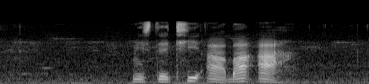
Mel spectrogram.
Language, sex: Southern Sotho, male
